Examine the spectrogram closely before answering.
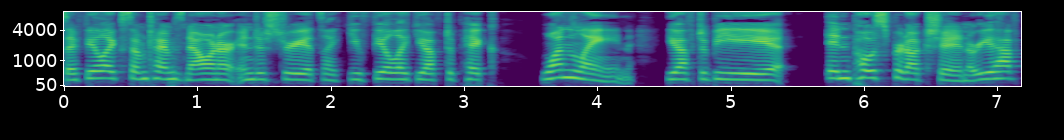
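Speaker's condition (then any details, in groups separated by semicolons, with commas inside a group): No condition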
